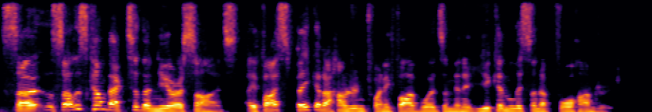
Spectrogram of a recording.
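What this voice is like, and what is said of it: Australian accent. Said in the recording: “maybe I have a disjointed way of speaking, maybe because I'm Australian”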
